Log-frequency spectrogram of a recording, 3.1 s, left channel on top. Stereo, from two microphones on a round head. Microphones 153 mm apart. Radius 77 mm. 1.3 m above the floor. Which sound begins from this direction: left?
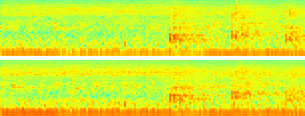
Footsteps, at 1.7 s.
